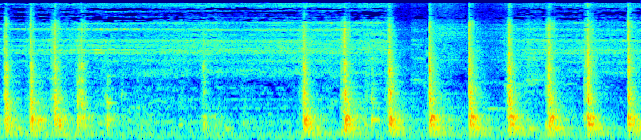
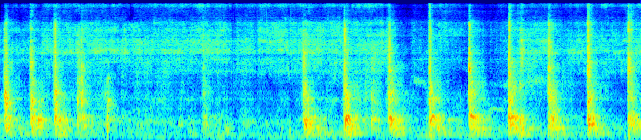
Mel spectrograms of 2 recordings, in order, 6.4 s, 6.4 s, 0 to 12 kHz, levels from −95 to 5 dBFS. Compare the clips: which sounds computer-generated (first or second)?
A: second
